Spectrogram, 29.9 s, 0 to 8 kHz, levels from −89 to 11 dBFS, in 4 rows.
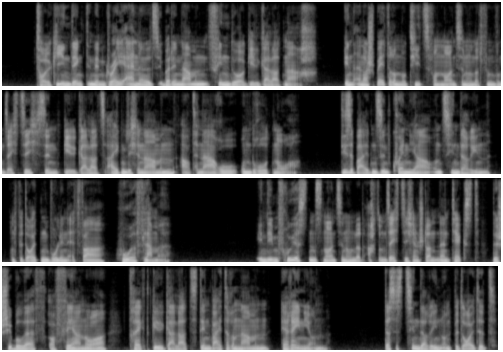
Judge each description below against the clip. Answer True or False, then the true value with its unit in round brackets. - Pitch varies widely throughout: True (6.2 semitones)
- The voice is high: False (110 Hz)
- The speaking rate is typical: False (120 wpm)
